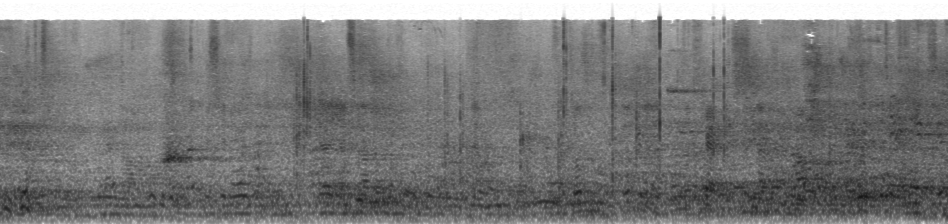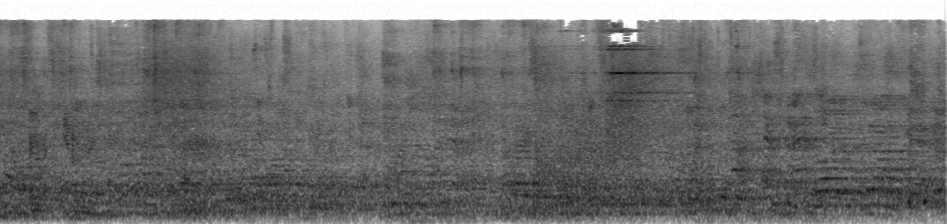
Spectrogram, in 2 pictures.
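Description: Young men chatter and talk among themselves in a large echoing hall.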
